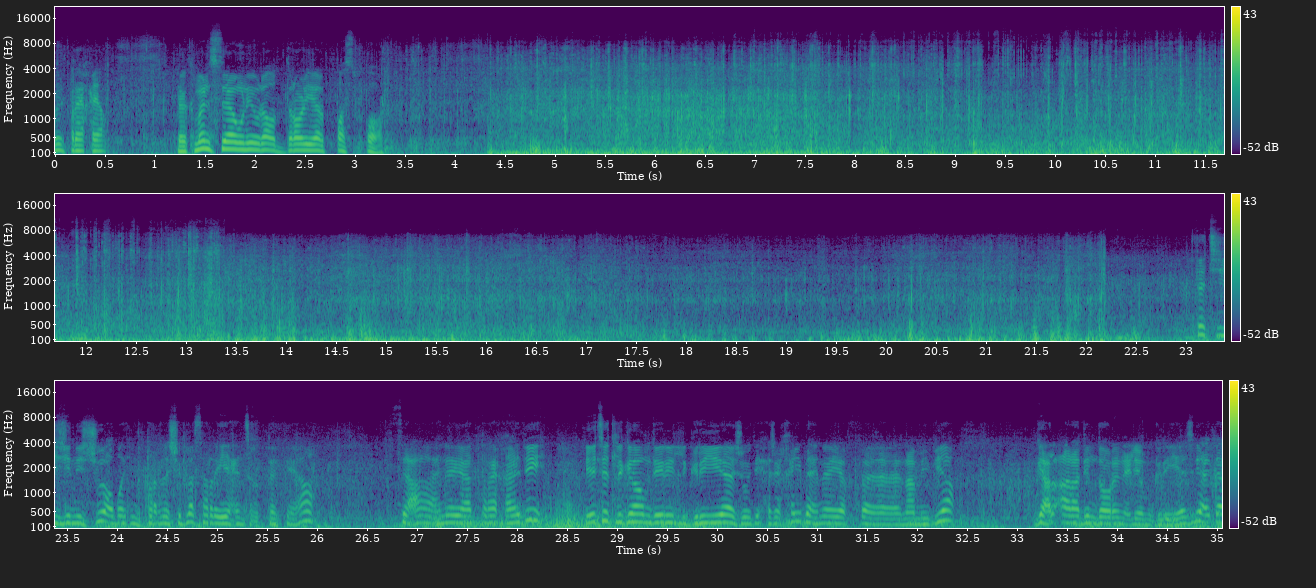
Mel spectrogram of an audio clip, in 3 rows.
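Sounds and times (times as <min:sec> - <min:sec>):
clicks of loose stones: 0:00.0 - 0:14.1
bicycle tyres crunching on gravel: 0:00.0 - 0:35.0
wind buffeting microphone: 0:03.2 - 0:35.0.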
